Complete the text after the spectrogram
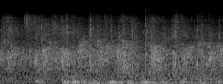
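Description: A church audience claps to welcome a visitor from Zambia, a dense, even patter of many hands at moderate loudness with no pauses for the full couple of seconds.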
